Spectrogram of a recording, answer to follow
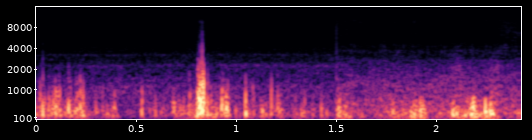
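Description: Wind buffeting the microphone outdoors: an uneven, gusty rush with a sharp click just under a second in.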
